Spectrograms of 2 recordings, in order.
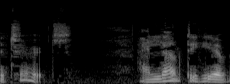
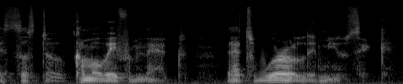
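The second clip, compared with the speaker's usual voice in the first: lightly voiced grandmother, low and hushed; disapproving grandmother; 4 semitones lower, 5 dB quieter than usual. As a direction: quietly warn a child away, in a lower voice.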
